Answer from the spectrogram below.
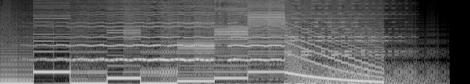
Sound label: Morph; animorphs gbc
